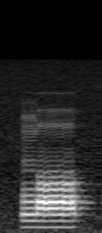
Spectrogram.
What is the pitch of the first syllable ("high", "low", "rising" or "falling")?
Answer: low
